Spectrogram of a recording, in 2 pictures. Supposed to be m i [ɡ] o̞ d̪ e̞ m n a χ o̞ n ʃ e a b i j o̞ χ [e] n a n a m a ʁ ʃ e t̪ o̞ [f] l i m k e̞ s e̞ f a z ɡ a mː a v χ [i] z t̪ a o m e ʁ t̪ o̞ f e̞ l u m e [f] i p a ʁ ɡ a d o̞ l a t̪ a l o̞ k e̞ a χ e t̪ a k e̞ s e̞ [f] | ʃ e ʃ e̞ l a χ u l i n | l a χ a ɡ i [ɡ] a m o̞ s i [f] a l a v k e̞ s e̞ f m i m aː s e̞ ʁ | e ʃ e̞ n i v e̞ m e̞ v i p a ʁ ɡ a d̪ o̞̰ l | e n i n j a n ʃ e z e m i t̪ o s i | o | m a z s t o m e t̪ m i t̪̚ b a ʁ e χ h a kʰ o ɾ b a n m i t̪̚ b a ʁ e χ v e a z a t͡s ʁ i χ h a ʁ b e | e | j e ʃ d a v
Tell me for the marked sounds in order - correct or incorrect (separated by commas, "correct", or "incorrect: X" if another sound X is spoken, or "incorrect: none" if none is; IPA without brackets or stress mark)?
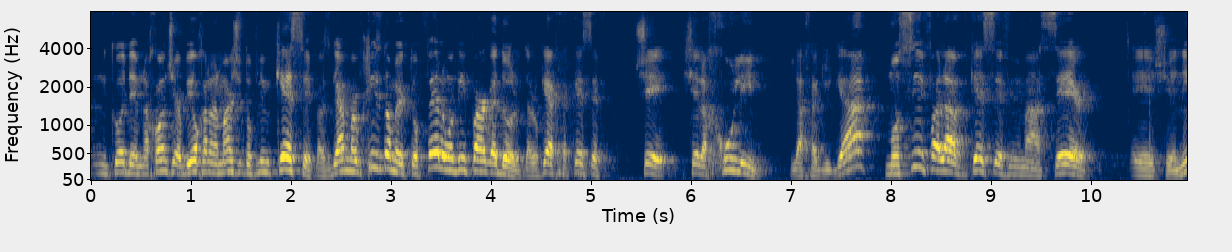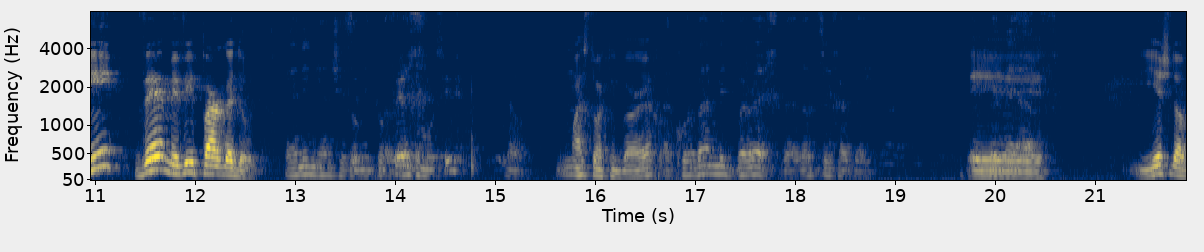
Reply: incorrect: k, incorrect: a, correct, correct, incorrect: v, correct, correct, correct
